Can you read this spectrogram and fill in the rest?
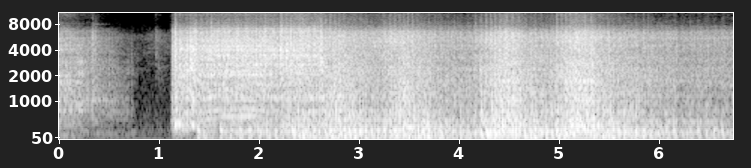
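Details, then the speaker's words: Honda Beat scooter after jumpering the starter relay to bypass the CDI: engine catches after a short pause and runs evenly with light revving, confirming the CDI relay system was the fault. "Hidup. Oke bro, ternyata bisa hidup. Itu tandanya kalau yang rusak adalah sistem relay pada CDI-nya."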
